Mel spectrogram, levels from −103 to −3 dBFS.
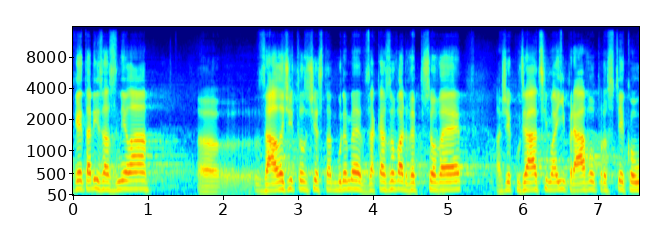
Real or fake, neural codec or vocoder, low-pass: fake; autoencoder, 48 kHz, 128 numbers a frame, DAC-VAE, trained on Japanese speech; 14.4 kHz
